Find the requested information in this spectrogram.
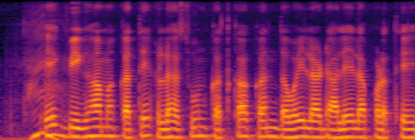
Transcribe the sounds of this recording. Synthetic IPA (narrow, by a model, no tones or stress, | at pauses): eːk̚biɡʱamekət̪eːkləɦsuːnkət̪kakənd̪əʋəɪlaɖaːlelapəɽt̪ʰe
